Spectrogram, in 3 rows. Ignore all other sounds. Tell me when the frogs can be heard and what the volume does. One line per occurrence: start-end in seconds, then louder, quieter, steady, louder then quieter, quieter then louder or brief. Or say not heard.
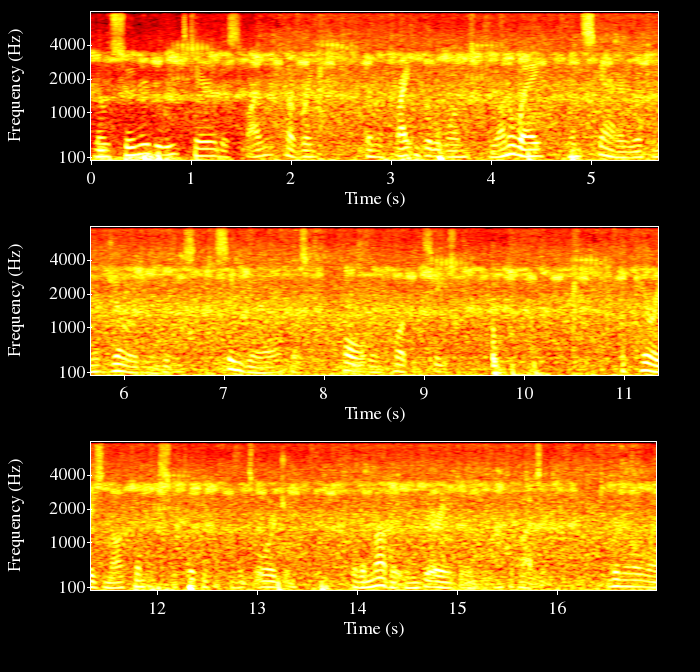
0.0-16.9 steady.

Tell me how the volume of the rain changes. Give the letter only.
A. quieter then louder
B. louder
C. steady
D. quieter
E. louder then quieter
C.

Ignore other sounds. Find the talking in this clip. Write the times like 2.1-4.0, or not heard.
0.0-9.4, 10.9-16.9.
